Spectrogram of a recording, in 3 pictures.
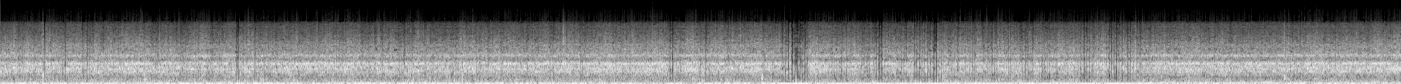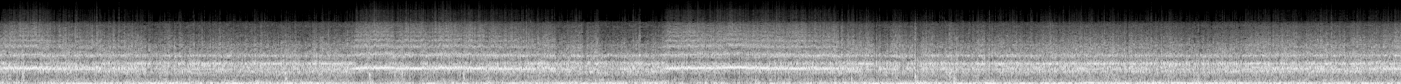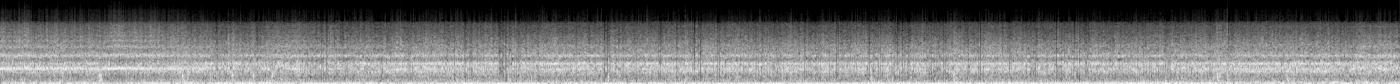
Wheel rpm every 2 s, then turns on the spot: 190, 190, 190, 190, 190, 190, 190, 190, 190, 190, 190, 190, 190, 190, 190, 190, 190, 190, 190, 190, 190.
none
